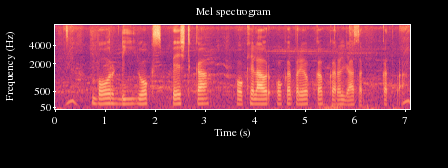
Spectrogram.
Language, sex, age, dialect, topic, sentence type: Bhojpuri, male, 18-24, Southern / Standard, agriculture, question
